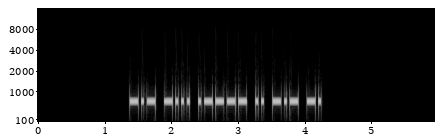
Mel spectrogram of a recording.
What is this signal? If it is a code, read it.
Morse code, heard as a keyed tone, about 28 wpm, 700 Hz. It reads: KB1IKN
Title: USA Call Signs - 6 Characters - Repeated 2x - 28wpm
